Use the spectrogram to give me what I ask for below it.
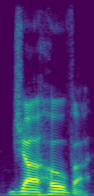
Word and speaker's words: Jehovah: yaho and of course using a German accent y's are pronounced like J's and W's are pronounced like V's so as it passed through the Germanic region it morphed into Jehovah eventually when the King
